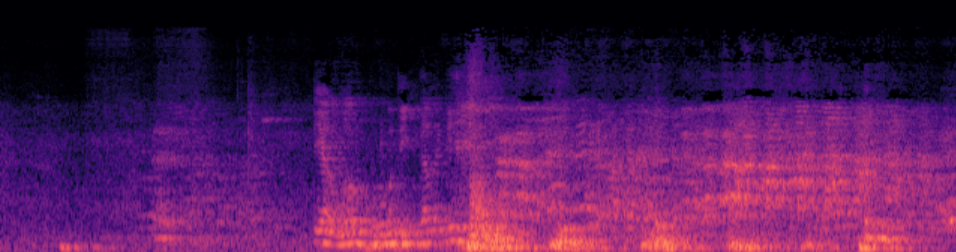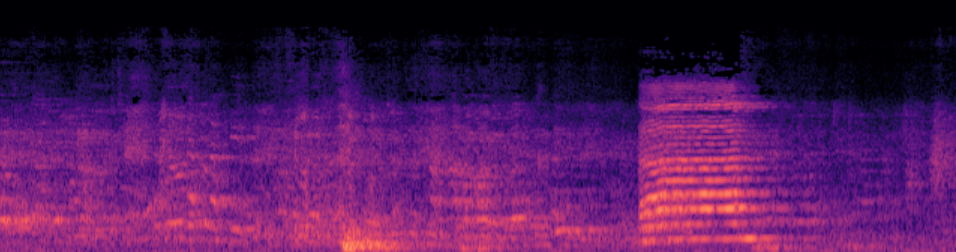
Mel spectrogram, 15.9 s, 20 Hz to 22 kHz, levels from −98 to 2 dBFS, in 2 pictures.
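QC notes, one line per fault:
5.09–5.29 s, 10.43–10.63 s, 11.85–12.05 s, 14.57–14.76 s, frames out of order: in each 0.2 s window, two adjacent blocks of about 93 ms (consistent with four frames each) play in swapped order, so the later material comes first and no time is lost. The result is a brief garbled flutter. On a waveform, the envelope shows abrupt steps at each seam. A spectrogram shows vertical edges where the spectral content jumps out of sequence.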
